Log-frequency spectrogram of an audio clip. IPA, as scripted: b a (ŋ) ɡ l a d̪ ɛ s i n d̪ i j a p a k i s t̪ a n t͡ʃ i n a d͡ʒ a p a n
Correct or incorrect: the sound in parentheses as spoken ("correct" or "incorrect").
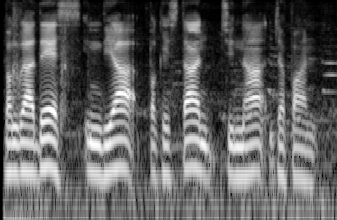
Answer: correct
